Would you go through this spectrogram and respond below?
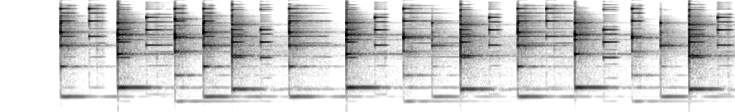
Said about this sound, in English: We have an interesting array of street fire alarm boxes on display at the New York City Fire Museum. In fact, visitors can activate one of the alarm boxes and hear how it rung out its signal in the firehouse.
